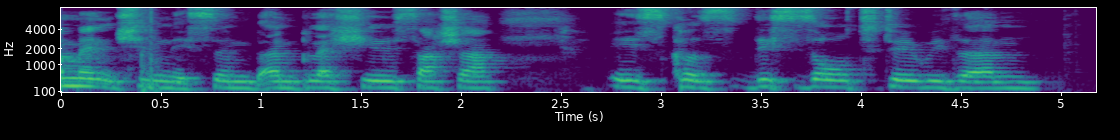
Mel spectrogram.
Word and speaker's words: Sacha: Now then, my delicious babies, so we have here right, capital T, the space, capital official space, capital S, Sasha, which is spelled Sacha, space, capital S, stone, then capital C, channel, Mad Little Babies.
